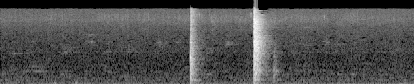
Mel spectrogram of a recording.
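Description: Two sharp knocks about two-thirds of a second apart, the second louder, while the last of a dry chai tea mix is tipped into a glass jar.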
